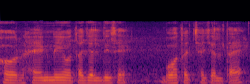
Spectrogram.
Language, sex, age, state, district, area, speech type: Urdu, male, 18-30, Delhi, Central Delhi, urban, spontaneous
